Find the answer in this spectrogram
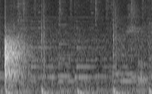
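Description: Kitchen knife chopping vegetables on a wooden cutting board: one sharp knock at the start, then lighter, regular taps, over quiet background music.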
